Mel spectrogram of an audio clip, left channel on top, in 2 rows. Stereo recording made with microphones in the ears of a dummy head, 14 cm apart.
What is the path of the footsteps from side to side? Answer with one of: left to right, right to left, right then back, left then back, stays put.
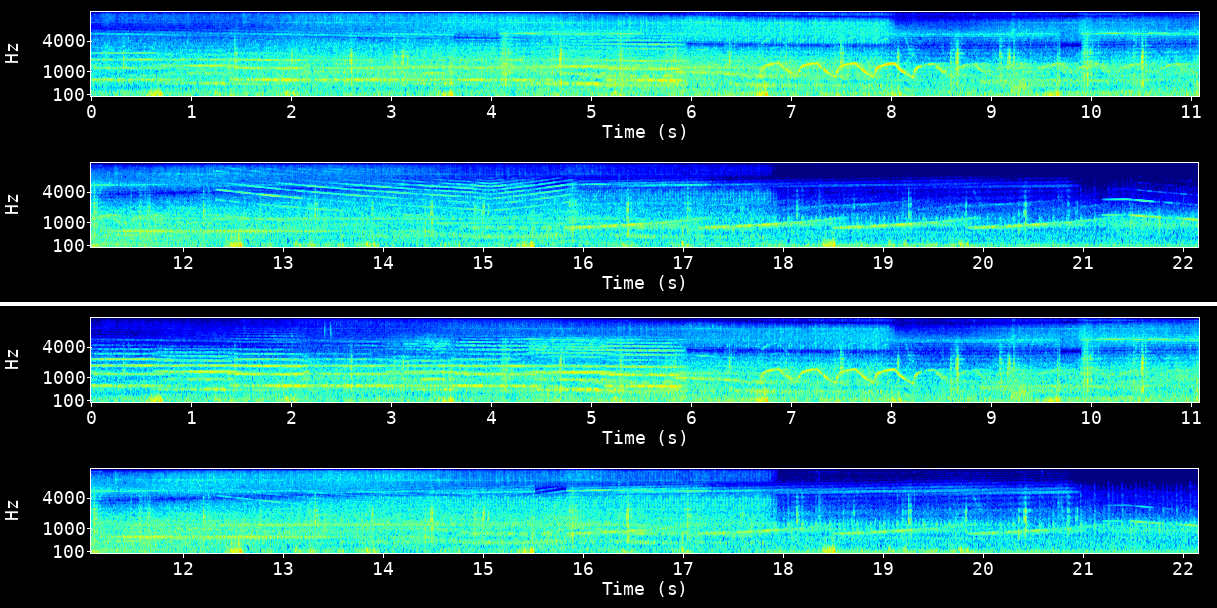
left to right.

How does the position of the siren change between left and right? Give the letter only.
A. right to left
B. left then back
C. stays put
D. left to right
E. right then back
A.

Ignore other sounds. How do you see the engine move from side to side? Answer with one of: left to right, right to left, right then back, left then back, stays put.
left to right.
